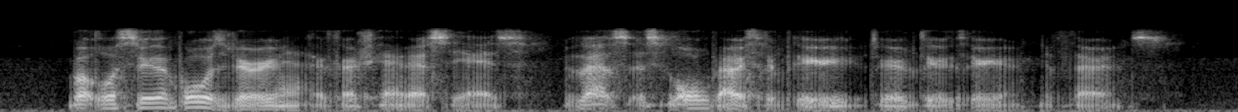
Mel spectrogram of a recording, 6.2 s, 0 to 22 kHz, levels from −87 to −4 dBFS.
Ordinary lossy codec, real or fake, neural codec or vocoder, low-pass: Opus, 16 kbps; fake; autoencoder, 22.05 kHz, a latent of 192 numbers a frame, VITS, trained on many speakers; 7.2 kHz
